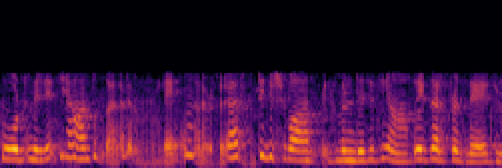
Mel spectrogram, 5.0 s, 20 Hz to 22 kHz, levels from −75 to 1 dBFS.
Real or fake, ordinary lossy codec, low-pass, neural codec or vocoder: fake; none; 3.6 kHz; autoencoder, 22.05 kHz, a latent of 192 numbers a frame, VITS, trained on one speaker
